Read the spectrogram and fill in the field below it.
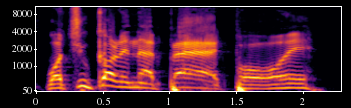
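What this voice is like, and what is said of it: Gruff put-on American accent. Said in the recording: “a gruff voice ... Straight up American accent”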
